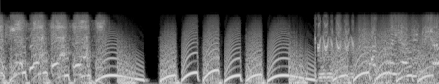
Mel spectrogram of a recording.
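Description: DJ-style record scratching over music, the kind of effect used in a radio jingle or sweeper: quick up-and-down pitch sweeps, about four or five a second, with a brief break about one and a half seconds in.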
